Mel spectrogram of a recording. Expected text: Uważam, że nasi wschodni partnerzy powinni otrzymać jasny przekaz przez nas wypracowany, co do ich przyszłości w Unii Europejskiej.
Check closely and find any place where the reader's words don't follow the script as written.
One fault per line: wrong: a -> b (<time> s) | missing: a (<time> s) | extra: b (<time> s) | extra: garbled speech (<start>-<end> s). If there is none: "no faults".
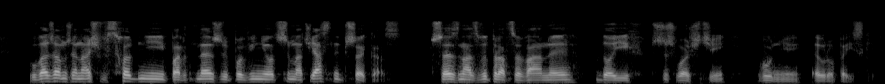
missing: co (5.7 s)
